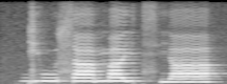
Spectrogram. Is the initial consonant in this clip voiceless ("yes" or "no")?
no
